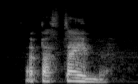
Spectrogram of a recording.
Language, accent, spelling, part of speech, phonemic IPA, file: French, Canada, appartînmes, verb, /a.paʁ.tɛ̃m/, LL-Q150 (fra)-appartînmes.wav
- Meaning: first-person plural past historic of appartenir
